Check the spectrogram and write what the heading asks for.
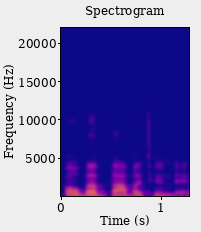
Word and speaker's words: Oba Babatunde: Wait, how do you say his name? – It's Oba Babatunde. – Oba Babatunde. – Okay, that's what I thought.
